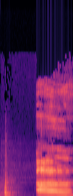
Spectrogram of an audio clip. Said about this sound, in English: Then there's another knocking on the door.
